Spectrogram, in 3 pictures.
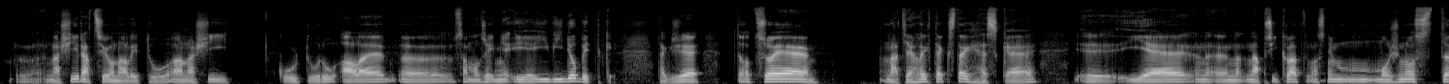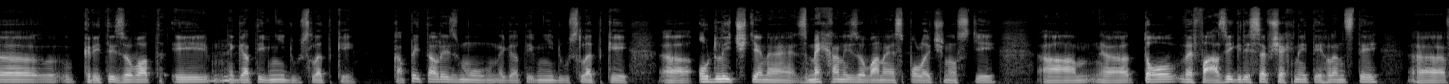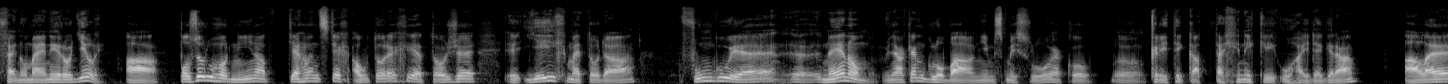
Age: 50-69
